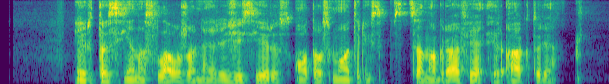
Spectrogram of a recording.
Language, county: Lithuanian, Alytus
